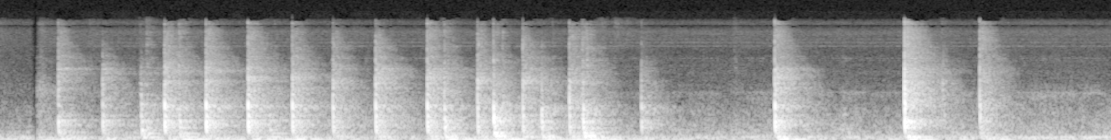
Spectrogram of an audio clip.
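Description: Plastic squeegee swiped in quick short strokes over wet paint protection film on a car's mirror cap, about four strokes a second for five seconds, then a few slower strokes near the end. It is pushing out the slip solution and air bubbles to lay the film down.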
